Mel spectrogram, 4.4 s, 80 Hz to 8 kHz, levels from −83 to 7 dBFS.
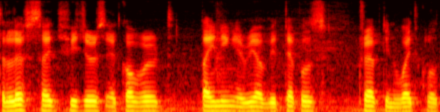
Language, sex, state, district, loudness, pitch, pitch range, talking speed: English, male, Nagaland, Kohima, -18 LUFS, 120 Hz, 110-125 Hz, 175 wpm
